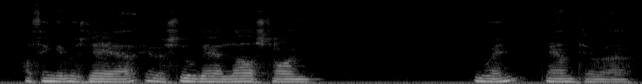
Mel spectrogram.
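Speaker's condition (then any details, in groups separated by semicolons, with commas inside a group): Parkinson's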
